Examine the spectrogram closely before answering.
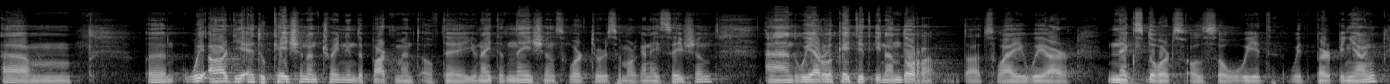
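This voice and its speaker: Very slowly and with fairly even intonation, a man talks. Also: fairly low pitch for a man. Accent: strong Argentine. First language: Spanish (speaking French). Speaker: international organization director. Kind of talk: panel presentation.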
